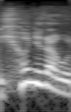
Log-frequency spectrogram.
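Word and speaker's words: 見: 그까의 봉인이 청현 여기 현자는 이게 볼자인데 아랫 사람이 윗사람을 볼 적에는 현이라고 읽어요.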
